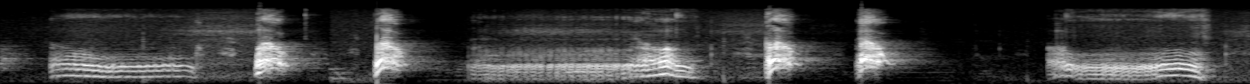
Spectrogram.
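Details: Dog growling and barking: long, low, rumbling growls that rise and fall in pitch, broken by short, sharp barks, then a final drawn-out growl.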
